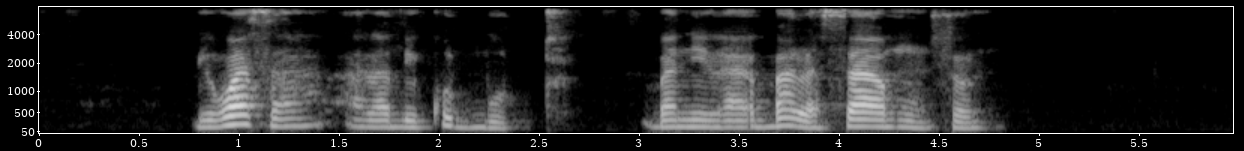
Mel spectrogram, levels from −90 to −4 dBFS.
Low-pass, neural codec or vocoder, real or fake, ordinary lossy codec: 7.2 kHz; vocoder, 22.05 kHz, 80 mel bands, HiFi-GAN; fake; Opus, 64 kbps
